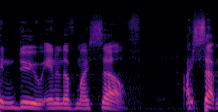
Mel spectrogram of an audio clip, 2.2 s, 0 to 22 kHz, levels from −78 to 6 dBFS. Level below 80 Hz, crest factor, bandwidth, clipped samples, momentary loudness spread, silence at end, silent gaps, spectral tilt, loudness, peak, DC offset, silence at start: -66 dBFS; 20 dB; 16 kHz; under 0.1%; 16 LU; 0 s; none; -3.5 dB/octave; -34 LUFS; -14 dBFS; under 0.1%; 0 s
